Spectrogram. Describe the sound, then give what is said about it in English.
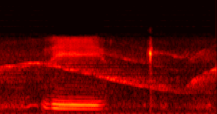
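An emergency vehicle's siren passes by, a loud wailing tone sliding steadily downward in pitch, with a brief blaring horn-like burst early on. “Sorry, it's a little loud from my perspective. There's some sort of emergency vehicle going by.”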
